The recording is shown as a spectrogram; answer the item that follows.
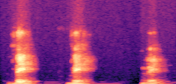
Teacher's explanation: Entonces, V, que es parecida a la F, entonces en sentido inverso, V es prácticamente, sale del sonido de unir los dientes superiores con el labio inferior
